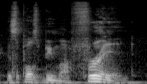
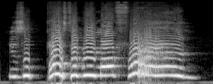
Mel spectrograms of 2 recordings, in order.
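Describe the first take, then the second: First: Quoted lightly, barely above his own voice; a touch of betrayed wrestler, understated; mild imitation of a hurt Batista. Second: Shrieked much higher and louder, slow and drawn out; screaming Batista imitation. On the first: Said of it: "And Batista was like". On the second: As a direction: scream the betrayal at full force. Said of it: "And then he was like".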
